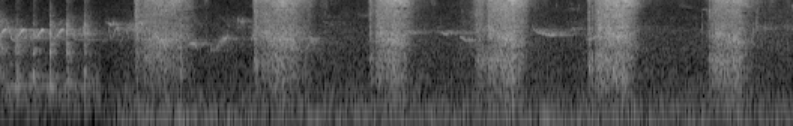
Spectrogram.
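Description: A small metal hand trowel scraping across fine sand in repeated smoothing strokes, each a short hiss, about six strokes at a steady pace of a little under one a second.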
